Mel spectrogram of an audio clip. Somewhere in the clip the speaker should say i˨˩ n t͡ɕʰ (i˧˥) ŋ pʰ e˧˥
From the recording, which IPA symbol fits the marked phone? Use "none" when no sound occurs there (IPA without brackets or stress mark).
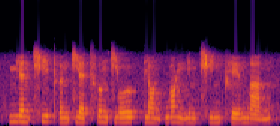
i˧˥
